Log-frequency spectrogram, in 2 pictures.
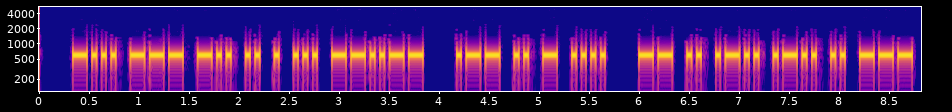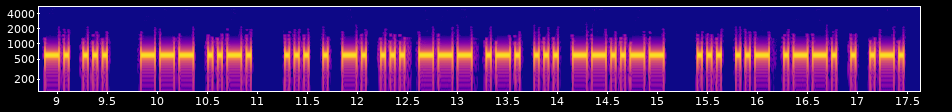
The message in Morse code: BODIES, WITH MILLIONS OF SENSORS, SUPER

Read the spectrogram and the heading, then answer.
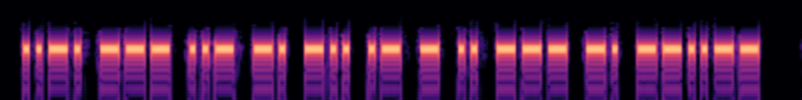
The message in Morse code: FOUNDATION,

